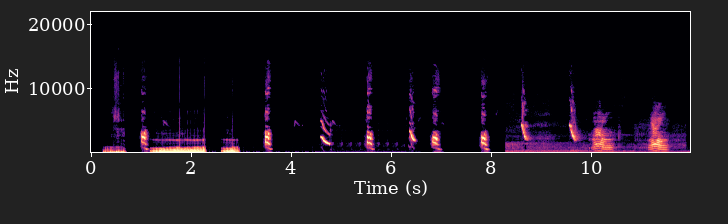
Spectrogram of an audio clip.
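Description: A cheetah gives a run of sharp, high, bird-like chirps, each sliding quickly downward.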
